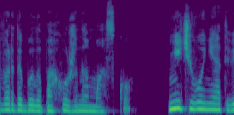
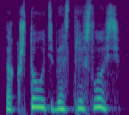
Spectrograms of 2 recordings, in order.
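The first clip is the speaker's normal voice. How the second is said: lightly casual question, pitched higher; feigned indifference; 6 semitones higher than usual. A narrator's reading. Asking Jake while Edward eavesdrops, feigned indifference. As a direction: ask it as if it hardly matters. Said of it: "как можно равнодушнее спросила я".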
